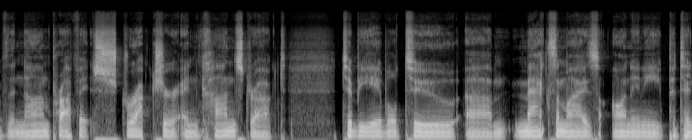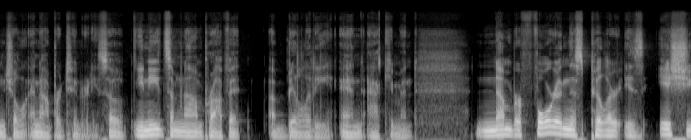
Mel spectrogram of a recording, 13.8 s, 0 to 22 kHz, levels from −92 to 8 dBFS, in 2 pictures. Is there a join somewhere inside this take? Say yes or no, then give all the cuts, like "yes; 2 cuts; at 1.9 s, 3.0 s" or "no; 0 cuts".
yes; 1 cut; at 5.1 s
